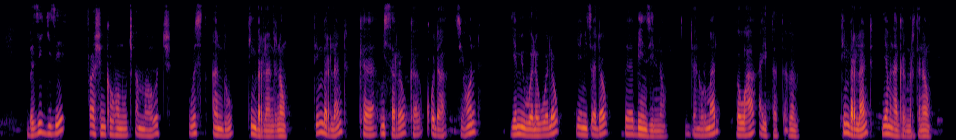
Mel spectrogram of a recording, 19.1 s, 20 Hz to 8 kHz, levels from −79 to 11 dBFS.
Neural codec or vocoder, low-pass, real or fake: none; 7.2 kHz; real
